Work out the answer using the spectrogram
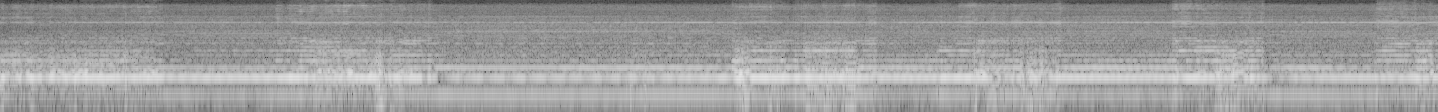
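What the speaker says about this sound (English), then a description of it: "I did want to use and show off my fancy new router table that I built last week. So I used it to shape the bottom." A router table shapes the bottom of a wooden candle holder, producing a steady high-pitched whine with a few brief cutting surges as the wood is worked, close and unaccompanied by talk.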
